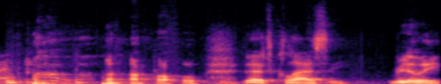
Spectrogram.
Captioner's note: laughing softly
